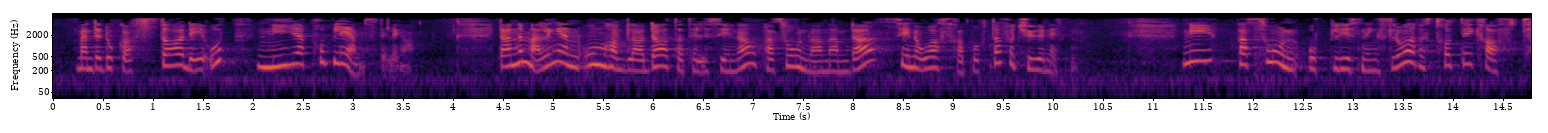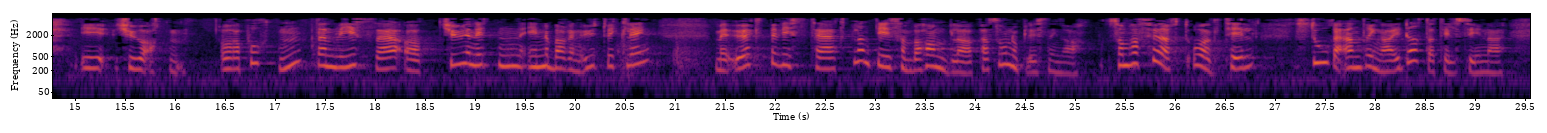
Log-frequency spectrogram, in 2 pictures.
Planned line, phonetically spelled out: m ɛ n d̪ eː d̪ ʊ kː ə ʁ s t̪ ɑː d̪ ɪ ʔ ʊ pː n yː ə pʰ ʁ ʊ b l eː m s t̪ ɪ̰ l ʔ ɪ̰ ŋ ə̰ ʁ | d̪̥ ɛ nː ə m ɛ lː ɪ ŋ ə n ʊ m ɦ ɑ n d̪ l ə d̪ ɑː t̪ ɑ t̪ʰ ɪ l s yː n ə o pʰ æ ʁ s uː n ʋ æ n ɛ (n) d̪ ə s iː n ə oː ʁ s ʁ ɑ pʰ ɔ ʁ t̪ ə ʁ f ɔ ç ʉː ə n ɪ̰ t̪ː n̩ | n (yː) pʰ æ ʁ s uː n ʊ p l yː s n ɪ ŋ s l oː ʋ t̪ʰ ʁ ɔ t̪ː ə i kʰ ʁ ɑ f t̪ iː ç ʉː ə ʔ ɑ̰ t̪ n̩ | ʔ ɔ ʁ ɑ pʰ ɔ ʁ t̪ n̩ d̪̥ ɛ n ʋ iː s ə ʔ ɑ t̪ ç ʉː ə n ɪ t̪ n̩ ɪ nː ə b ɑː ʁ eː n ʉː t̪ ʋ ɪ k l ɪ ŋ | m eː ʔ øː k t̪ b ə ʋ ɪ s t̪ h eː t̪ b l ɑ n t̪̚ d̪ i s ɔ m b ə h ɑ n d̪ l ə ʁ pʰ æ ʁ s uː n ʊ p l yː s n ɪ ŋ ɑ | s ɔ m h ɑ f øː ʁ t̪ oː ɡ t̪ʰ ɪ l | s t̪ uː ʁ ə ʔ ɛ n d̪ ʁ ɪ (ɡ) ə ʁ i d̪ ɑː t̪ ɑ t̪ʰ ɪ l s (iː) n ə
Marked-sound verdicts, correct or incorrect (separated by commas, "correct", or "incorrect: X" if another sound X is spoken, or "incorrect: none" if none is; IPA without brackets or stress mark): incorrect: m, correct, incorrect: ŋ, incorrect: yː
